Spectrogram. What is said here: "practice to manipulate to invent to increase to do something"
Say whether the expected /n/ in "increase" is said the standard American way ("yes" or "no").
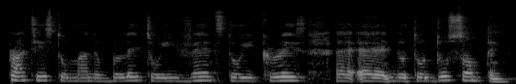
no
